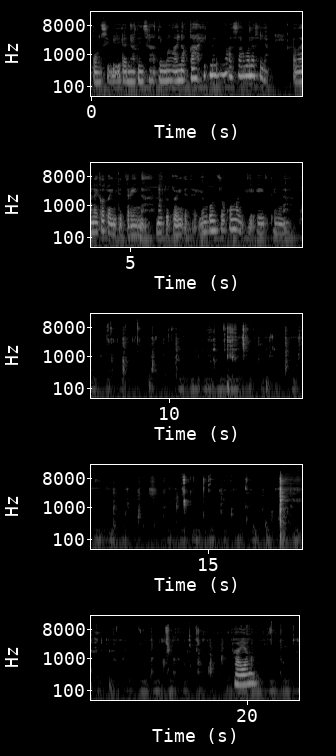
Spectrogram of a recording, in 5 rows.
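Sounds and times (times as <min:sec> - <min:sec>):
chewing with wet mouth smacks: 0:08.1 - 0:21.0.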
